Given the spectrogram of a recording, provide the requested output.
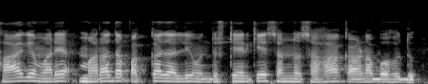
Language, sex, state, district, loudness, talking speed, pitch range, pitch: Kannada, male, Karnataka, Bangalore, -15 LUFS, 125 wpm, 130-150 Hz, 135 Hz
